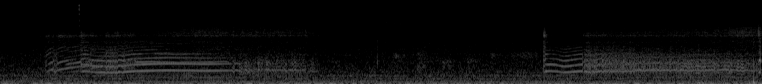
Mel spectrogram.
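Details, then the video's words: Sleeping cat named Butter gives two long whistled snores, each a wavering harmonic tone of about two seconds that starts with a breathy rush. A quiet pause separates them, and a constant low hum runs throughout. "Butter the Snoring Snorlax Kitty."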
